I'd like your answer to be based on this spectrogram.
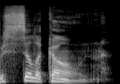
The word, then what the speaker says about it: silicone: Now we come to silicone, with a silent E at the end of it.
